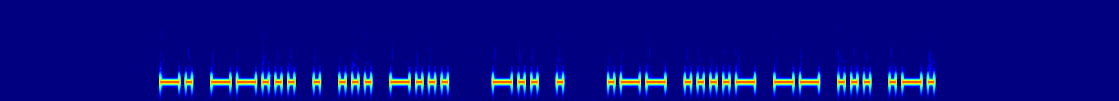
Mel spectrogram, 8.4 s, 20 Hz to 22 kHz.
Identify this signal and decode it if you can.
Morse code, heard as a keyed tone, about 25 wpm, 700 Hz. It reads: N7ESB DE W4MSR
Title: USA Callsign DE Callsign - 5 Characters - 25wpm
